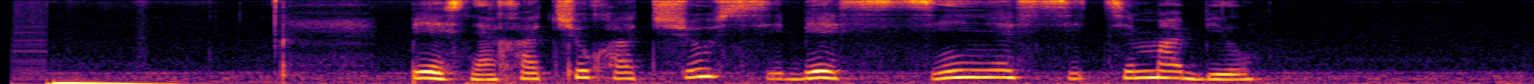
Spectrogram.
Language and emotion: Russian, positive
